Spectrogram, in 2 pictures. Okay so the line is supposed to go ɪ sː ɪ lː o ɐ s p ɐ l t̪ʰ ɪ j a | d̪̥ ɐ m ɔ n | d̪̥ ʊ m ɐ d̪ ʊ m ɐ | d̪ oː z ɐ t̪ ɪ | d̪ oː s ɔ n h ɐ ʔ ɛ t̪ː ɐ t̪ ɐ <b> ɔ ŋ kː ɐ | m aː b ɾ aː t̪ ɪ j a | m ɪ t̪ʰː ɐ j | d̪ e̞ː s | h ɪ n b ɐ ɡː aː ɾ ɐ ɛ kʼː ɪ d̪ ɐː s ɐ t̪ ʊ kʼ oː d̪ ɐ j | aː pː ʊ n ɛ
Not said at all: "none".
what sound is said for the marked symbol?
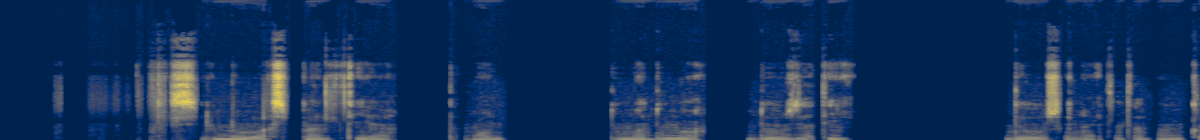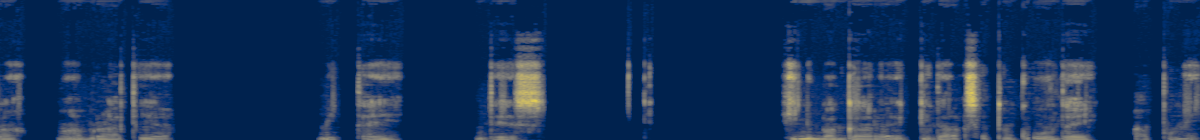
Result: b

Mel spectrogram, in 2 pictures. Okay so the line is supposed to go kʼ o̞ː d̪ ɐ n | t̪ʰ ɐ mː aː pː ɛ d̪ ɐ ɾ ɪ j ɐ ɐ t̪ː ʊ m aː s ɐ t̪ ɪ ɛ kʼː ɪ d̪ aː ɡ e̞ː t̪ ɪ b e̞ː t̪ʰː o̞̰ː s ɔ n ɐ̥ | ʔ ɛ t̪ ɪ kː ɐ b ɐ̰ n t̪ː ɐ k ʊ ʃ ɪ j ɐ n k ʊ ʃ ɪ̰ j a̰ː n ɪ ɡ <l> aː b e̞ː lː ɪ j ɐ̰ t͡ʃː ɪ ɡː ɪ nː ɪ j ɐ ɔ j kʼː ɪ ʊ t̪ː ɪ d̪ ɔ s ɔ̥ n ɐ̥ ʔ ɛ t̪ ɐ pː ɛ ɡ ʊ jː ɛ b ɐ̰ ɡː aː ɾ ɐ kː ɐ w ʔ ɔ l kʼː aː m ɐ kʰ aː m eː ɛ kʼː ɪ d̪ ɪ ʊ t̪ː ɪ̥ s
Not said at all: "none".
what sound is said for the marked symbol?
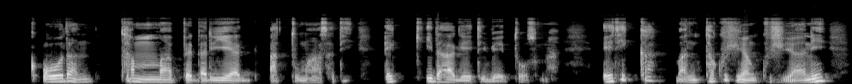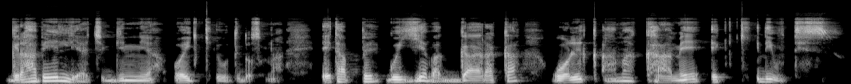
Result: ɾ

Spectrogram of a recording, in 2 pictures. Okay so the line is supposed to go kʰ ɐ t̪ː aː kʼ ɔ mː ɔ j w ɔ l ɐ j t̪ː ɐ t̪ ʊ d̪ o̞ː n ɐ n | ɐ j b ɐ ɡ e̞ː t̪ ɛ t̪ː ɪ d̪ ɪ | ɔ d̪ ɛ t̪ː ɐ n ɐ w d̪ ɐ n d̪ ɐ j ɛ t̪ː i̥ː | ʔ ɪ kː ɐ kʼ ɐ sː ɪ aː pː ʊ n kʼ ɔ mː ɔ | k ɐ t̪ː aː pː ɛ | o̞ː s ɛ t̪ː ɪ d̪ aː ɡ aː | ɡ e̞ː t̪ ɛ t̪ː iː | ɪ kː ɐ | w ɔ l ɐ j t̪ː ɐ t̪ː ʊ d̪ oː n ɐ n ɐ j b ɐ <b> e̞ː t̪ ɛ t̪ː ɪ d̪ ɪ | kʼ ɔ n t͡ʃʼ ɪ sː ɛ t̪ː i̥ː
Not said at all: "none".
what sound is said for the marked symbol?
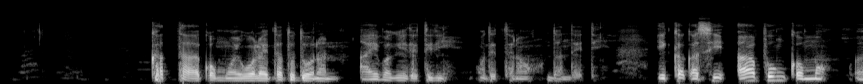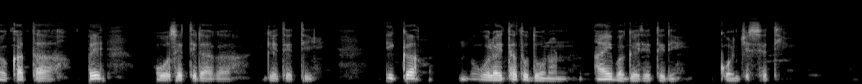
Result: ɡ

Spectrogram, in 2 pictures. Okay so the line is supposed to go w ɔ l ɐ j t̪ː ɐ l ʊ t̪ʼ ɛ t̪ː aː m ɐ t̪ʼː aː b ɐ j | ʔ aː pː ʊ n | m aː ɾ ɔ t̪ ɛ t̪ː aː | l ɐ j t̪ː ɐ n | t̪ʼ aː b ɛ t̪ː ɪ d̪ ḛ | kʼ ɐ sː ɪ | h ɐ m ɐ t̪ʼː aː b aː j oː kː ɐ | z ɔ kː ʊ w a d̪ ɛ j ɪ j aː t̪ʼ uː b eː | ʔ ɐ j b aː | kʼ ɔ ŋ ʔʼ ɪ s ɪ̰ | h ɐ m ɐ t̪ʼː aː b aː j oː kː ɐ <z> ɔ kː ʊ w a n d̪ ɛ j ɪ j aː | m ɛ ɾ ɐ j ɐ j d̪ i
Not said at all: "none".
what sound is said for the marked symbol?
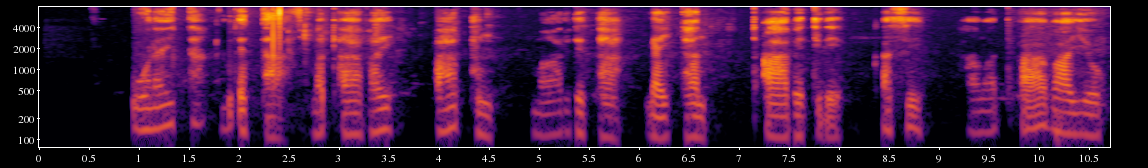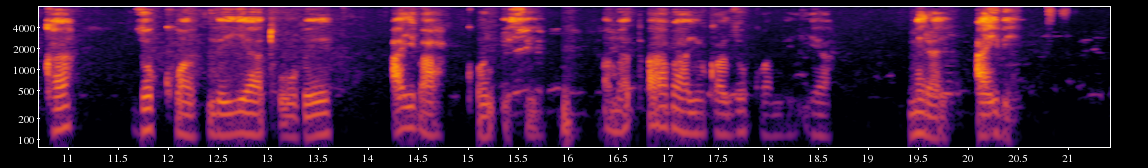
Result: z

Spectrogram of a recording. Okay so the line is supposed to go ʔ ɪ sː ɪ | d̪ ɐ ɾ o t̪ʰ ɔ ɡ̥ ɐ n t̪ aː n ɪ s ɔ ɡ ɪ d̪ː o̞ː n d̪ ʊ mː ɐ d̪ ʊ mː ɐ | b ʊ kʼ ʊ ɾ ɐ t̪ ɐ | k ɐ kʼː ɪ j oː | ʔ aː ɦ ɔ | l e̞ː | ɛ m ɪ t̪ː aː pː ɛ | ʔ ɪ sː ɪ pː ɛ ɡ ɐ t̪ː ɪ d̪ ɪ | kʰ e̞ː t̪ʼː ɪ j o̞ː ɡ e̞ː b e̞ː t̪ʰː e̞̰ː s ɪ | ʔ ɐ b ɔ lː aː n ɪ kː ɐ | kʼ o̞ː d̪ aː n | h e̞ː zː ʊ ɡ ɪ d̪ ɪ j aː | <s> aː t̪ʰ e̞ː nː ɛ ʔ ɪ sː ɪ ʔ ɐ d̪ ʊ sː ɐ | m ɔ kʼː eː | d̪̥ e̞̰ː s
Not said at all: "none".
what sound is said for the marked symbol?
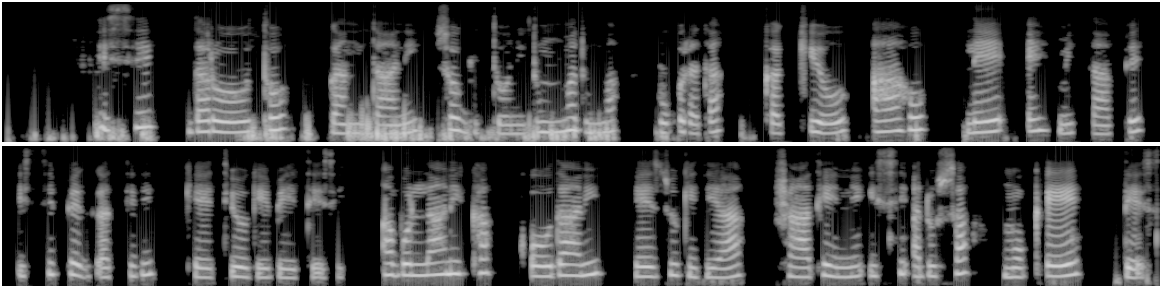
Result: ʃ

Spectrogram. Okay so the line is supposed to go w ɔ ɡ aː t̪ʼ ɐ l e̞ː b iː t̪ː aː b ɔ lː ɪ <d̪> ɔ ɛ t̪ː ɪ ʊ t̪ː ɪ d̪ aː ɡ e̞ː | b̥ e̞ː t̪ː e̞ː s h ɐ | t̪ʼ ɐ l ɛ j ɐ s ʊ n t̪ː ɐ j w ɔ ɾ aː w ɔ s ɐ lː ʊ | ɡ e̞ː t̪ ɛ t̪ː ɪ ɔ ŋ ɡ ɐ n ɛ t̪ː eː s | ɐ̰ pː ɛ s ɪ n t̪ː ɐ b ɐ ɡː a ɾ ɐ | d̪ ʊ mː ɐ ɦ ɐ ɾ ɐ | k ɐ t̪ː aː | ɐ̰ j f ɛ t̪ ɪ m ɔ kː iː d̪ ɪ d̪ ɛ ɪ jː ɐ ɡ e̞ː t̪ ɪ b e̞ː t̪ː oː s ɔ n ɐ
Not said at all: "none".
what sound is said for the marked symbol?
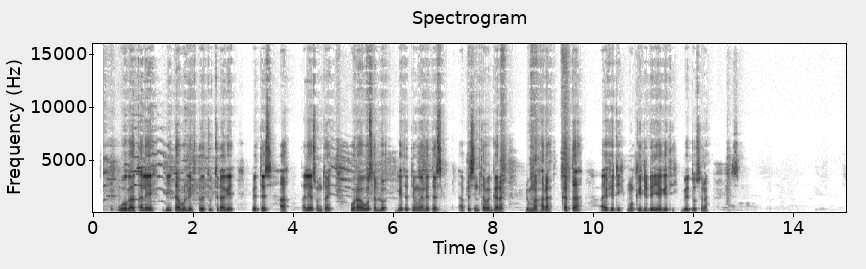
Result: t̪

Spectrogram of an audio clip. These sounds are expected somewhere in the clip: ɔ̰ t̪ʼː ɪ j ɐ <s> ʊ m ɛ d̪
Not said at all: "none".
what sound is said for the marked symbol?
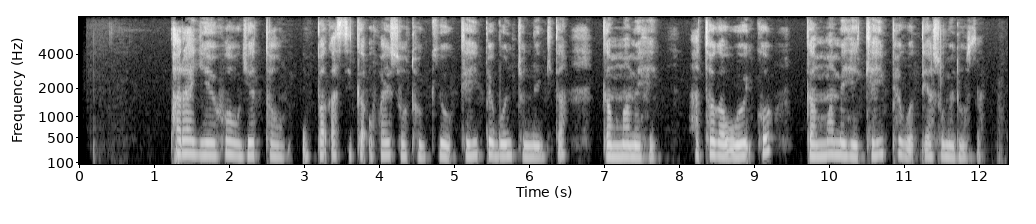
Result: s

